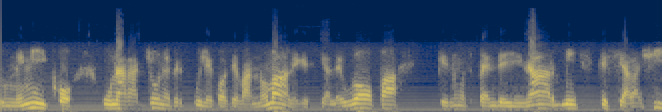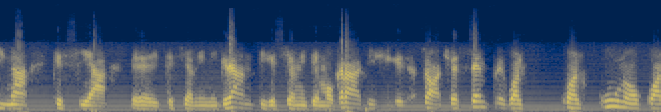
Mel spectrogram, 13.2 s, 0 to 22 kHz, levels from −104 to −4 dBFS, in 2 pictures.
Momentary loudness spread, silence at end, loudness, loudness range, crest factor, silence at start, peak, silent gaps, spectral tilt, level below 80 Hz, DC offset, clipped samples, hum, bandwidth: 9 LU; 0 s; -26 LUFS; 1 LU; 16 dB; 0 s; -10 dBFS; none; -7.5 dB/octave; -56 dBFS; under 0.1%; under 0.1%; none; 8 kHz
